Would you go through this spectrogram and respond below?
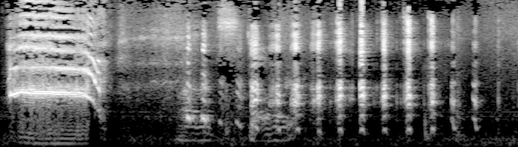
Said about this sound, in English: No, because last time I screamed, you got mad. Go ahead and scream.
